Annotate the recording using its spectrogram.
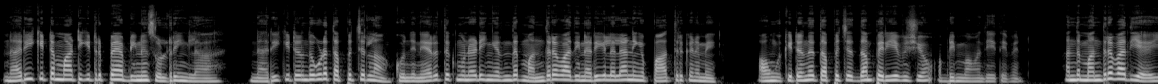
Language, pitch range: Tamil, 175-230 Hz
